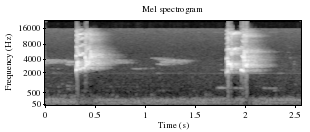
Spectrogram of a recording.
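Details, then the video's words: Lovebird giving two loud, shrill, slightly buzzy chirps about one and a half seconds apart, the second split in two, recorded as a lure to get lazy lovebirds singing; quiet background. "Pancingan Lovebird Malas Bunyi, suara burung lovebird bikin emosi lakbet lain"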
